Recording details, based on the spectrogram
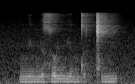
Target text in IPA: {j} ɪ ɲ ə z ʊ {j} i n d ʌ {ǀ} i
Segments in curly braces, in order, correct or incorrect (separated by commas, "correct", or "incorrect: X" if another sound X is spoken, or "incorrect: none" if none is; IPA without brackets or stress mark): incorrect: ɲ, incorrect: ɲ, correct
